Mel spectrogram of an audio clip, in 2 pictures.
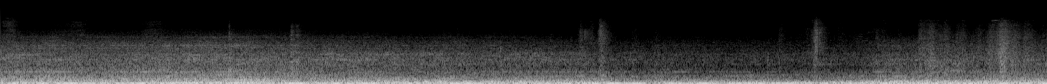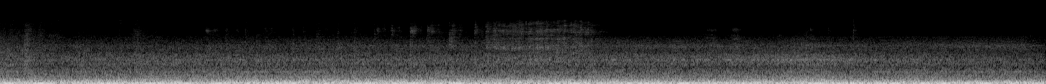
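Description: Interior running noise of a Chinese high-speed bullet train: a steady low rumble, with scattered clicks and knocks and a brief hiss about fifteen seconds in.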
